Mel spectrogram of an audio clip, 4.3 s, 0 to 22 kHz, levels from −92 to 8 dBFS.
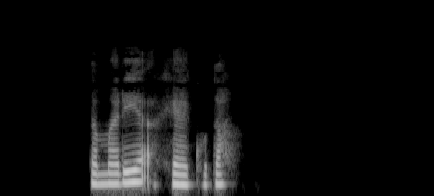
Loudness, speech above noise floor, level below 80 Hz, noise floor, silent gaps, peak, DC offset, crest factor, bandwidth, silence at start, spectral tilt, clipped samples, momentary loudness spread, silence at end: -22 LUFS; over 69 dB; -64 dBFS; under -90 dBFS; none; -8 dBFS; under 0.1%; 18 dB; 7.4 kHz; 0.9 s; -10 dB/octave; under 0.1%; 10 LU; 2.05 s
